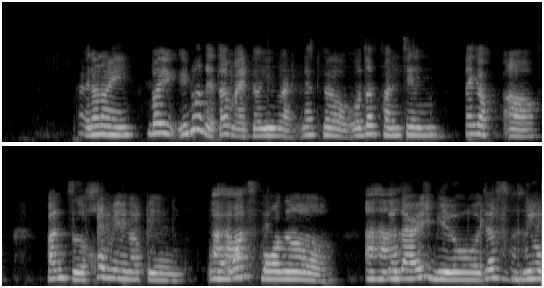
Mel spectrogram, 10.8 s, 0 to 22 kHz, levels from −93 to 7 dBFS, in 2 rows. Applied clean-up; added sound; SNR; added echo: neural mask model DeepFilterNet 3.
